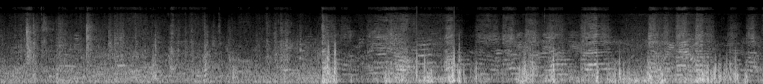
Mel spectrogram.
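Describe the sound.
A tour boat on open water at Pearl Harbor in fine weather, with steady engine rumble and wind buffeting the microphone, while indistinct voices chatter and a few birds call faintly in the background.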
